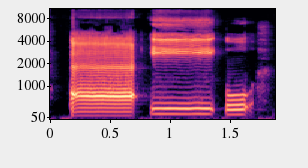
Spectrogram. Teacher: Hamzah itu dilafalkan dari bagian tenggorokan paling bawah.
